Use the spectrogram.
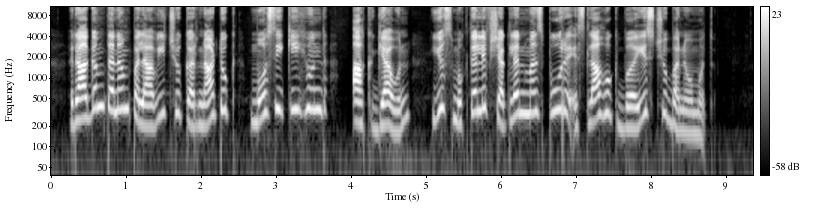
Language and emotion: Kashmiri, neutral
